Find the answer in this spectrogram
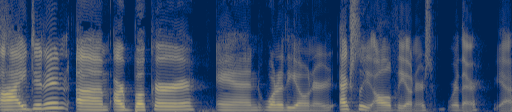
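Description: A woman with an ordinary speaking voice, at medium pitch and a moderate pace, uses lively intonation with big swings in loudness on a very clean recording with a silent background. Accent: American. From New York. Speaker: comedy club manager. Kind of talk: casual chat.

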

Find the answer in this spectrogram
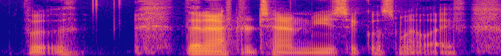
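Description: A man's speech rushes by very quickly, its pitch rising and falling in an ordinary way. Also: very clean recording, silent background. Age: 30s. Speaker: music podcast host. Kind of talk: casual solo podcast talk. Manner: casual, rambling with fillers.

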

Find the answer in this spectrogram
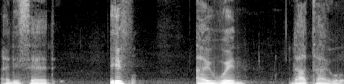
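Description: A somewhat breathy, medium-pitched man at a fairly slow pace, in a dry, close sound with no echo. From Africa. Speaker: Muay Thai fighter and coach. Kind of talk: casual chat.

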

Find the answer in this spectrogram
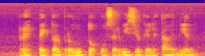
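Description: A man's dark, mellow, somewhat breathy voice. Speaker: advertising professional and content creator. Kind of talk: casual interview chat.

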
